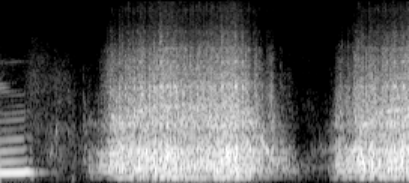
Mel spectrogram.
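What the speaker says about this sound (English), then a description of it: "I'm just going to run it through my serger real quick" Serger overlock machine finishing a raw fabric edge for a garment duffle bag, two loud, close, continuous whirring runs separated by a short pause.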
